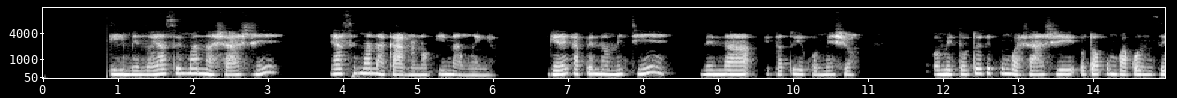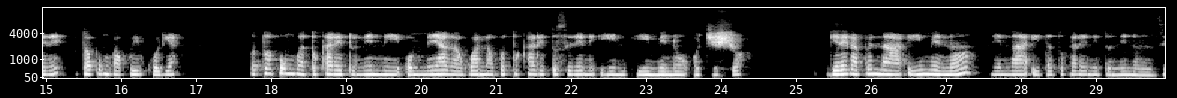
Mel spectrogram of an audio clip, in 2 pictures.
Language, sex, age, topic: Oshiwambo, female, 25-35, agriculture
